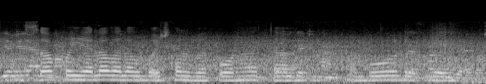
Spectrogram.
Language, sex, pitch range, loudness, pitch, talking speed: Bhojpuri, female, 185-205 Hz, -14 LUFS, 195 Hz, 85 wpm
